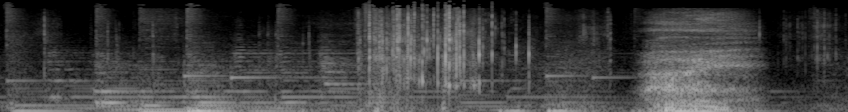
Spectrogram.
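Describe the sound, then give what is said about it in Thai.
Sheet of paper crumpled angrily in someone's hands, giving a few loud crackling, crunchy bursts with quieter rustling between them. “ทันใดนั้น ตาของโมก็หยิบแผ่นกระดาษมาขยำด้วยความโกรธ”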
